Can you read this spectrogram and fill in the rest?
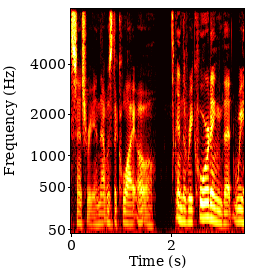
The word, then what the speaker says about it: Kauai o'o: Tell us about the Kauai o'o. Am I saying that right? – You are.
